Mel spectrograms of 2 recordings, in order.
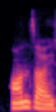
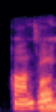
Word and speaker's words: Ponzi: Honai scheme. Did I say it right? Ponzi. Ponzi.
